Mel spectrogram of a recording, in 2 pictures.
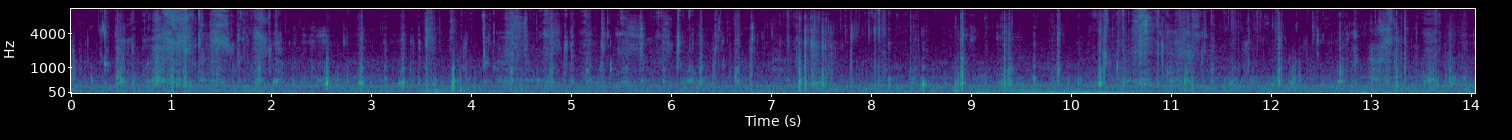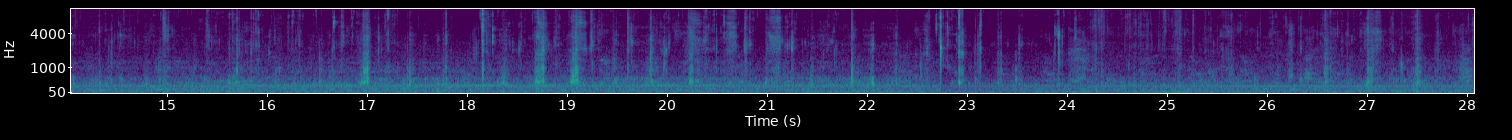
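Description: Close-miked eating: a man biting and chewing crispy fried chicken lollipops and rice, with crunches and clicks coming at irregular moments.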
